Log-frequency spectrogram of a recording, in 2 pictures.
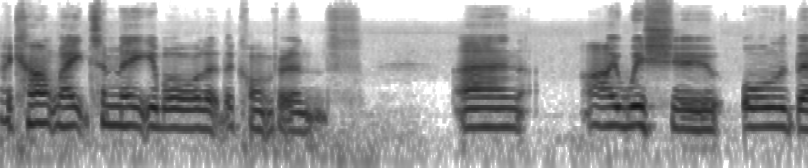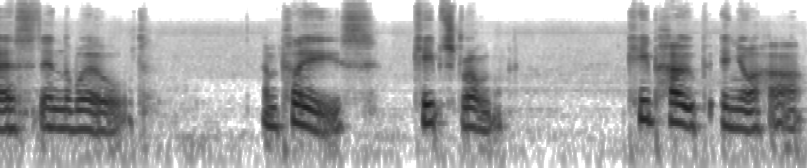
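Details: Adult woman with generalized dystonia affecting her whole body; larynx closes up, at times leaving her unable to talk; laryngeal dystonia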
